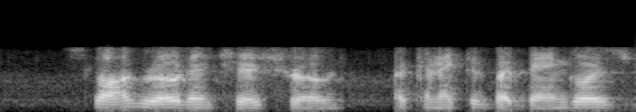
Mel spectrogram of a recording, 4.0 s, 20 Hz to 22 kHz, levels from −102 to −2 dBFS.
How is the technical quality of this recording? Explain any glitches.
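The speech is held back by plainly audible codec damage that runs the whole length of the clip. It sounds hoarse and grainy, squeezed into a narrow telephone-like band from 300 Hz to 3.6 kHz, with no low warmth and no airy top. The cause is the Speex codec, which rebuilds the voice from a predicted filter plus a coarsely coded excitation. The roughness fits a low setting around 11 kbps, where that excitation is starved of bits.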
